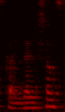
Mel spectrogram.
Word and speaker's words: conjunctions: याद रखना, इसका प्रोनाउंसिएशन conjunctions होता है, conjunctions. क्लियर?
